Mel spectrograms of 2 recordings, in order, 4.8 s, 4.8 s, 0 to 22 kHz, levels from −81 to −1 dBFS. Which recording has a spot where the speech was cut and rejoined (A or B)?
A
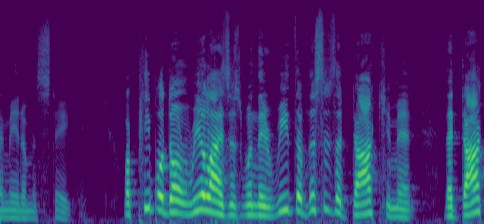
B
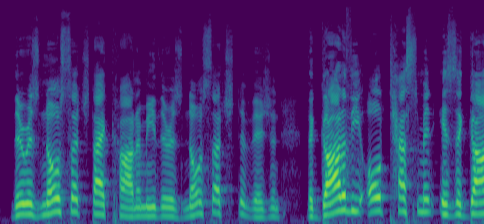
A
